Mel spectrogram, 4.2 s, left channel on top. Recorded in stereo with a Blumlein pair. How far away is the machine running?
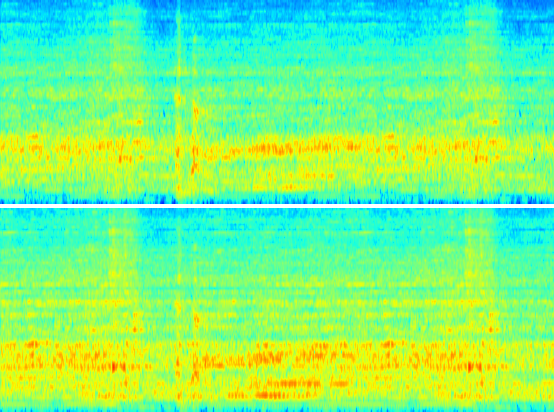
About 4 m.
